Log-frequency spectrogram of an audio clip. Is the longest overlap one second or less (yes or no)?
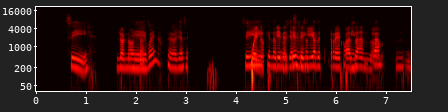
no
